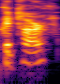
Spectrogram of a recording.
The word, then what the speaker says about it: Qatar: The problem is that it's actually three Arabic letters that don't exist in English. So it's in Arabic, it's Qatar, but people say Qatar, Qatar, whichever you'd like. I usually say Qatar. – Yeah, I had a CIA professor retired, and he pronounced it gutter. – Yes, well, again, a little nuance of Arabic dialects, the Gulf dialect, it pronounces it as a G.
